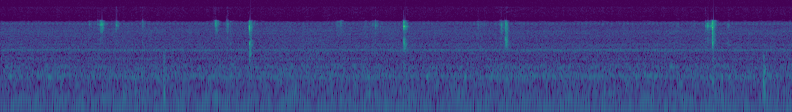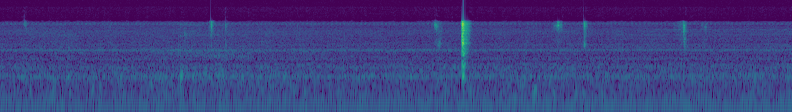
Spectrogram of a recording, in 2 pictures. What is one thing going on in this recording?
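Small beads click softly on a tray.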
